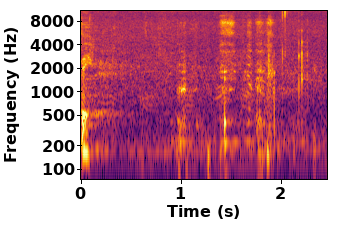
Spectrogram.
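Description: Near silence: room tone with a few faint soft clicks and rustles.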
